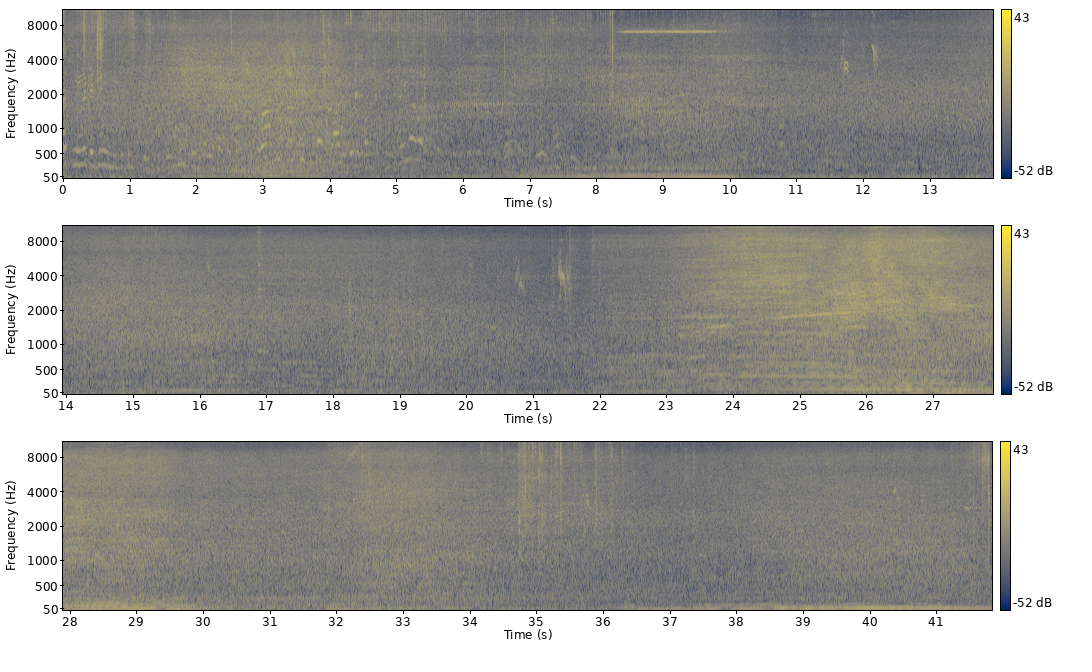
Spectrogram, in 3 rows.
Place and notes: Berlin: Vermessungspunkt Maybachufer / Bürknerstraße - Klangvermessung Kreuzkölln ::: 10.08.2010 ::: 09:07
